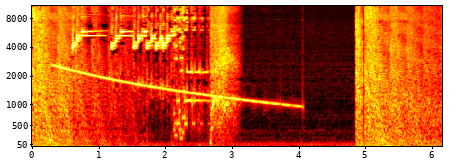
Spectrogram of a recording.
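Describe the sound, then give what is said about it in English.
A boss robot blowing up after the first boss fight in the Gunstar Heroes game: dense crackling explosion noise under a long, steadily falling electronic whistle and chirpy high tones, then a short lull before a loud burst of noise resumes. “after defeating the first boss, it blows up and it kind of slows down. You get the results screen, and then the results screen goes away, and the blowing up resumes, and then this happens.”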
